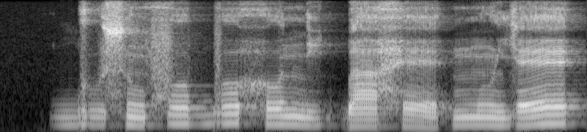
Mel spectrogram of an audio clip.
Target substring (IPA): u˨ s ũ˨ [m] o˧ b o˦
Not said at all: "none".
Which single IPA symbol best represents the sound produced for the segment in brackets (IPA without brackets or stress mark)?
f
